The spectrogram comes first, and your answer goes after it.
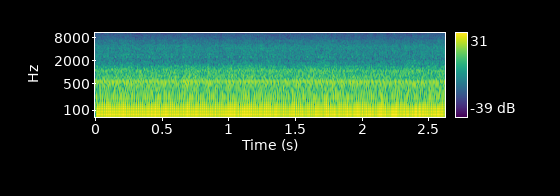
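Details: Toyota Camry with an intermittent no-start and backfiring, fixed with a new sensor that gives a much stronger signal: a low, steady hum with an even beat and no stumble or misfire. The engine idles smoothly.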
